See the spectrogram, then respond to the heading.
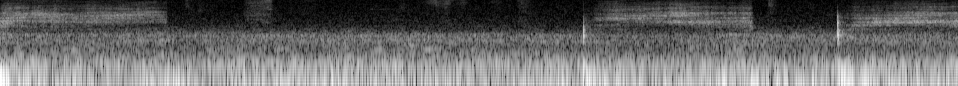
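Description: A stick of white chalk held in the fingertips scratches and draws lines, sketching a jellyfish, on a small square chalkboard with a thin wooden frame lying flat on a table. Bright, gritty scraping strokes come in bursts separated by quiet pauses, and two sharp taps mark where the chalk meets the board, all over a steady low hum.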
